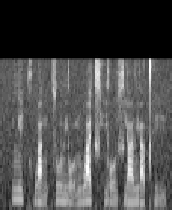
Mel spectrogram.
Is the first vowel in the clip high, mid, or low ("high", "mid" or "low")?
high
